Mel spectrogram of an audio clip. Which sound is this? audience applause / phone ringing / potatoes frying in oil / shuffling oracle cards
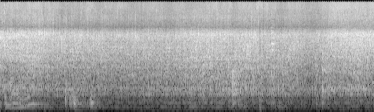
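potatoes frying in oil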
